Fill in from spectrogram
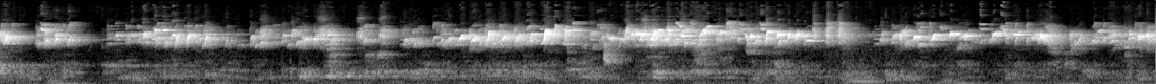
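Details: European goldfinch chicks calling in a long, high, wavering chorus of squeaky chirps, swelling and easing repeatedly over nearly twelve seconds.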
